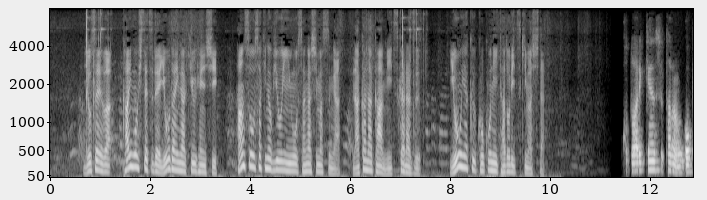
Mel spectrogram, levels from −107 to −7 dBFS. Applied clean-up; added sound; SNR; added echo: none; Shatter; 15 dB; none.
